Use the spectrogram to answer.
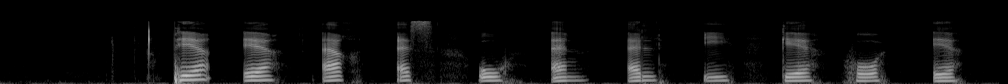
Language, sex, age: Norwegian, female, 43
